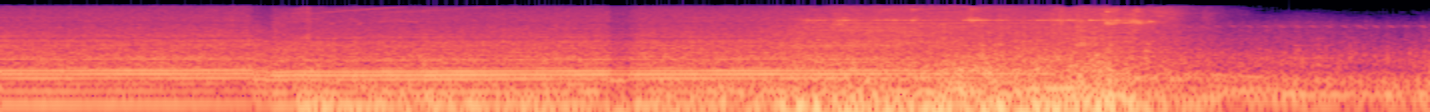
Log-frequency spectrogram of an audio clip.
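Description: A motorcycle skids and crashes with a rough scraping noise.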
